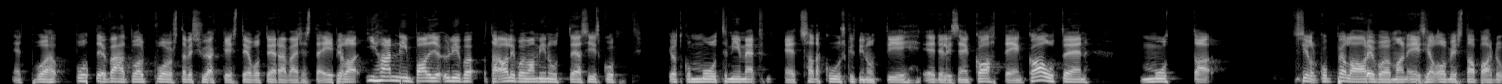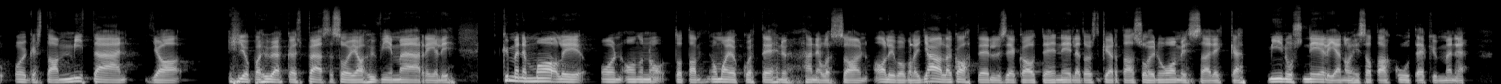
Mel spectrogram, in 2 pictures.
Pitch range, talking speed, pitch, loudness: 105-125 Hz, 140 wpm, 115 Hz, -19 LUFS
